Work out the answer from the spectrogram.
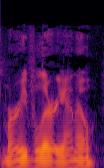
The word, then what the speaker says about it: Murray Valeriano: I say, my name's pronounced Murray Valeriano.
